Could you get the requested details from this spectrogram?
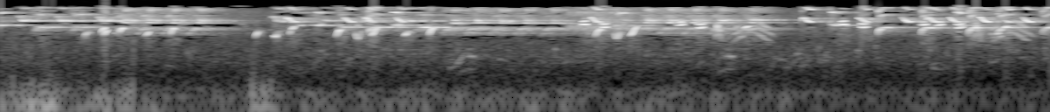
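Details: Spring song of the goldfinch, a dense stream of bright, high twittering phrases mixed with quick chirps and buzzy trills, with low thumps and rumble underneath.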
